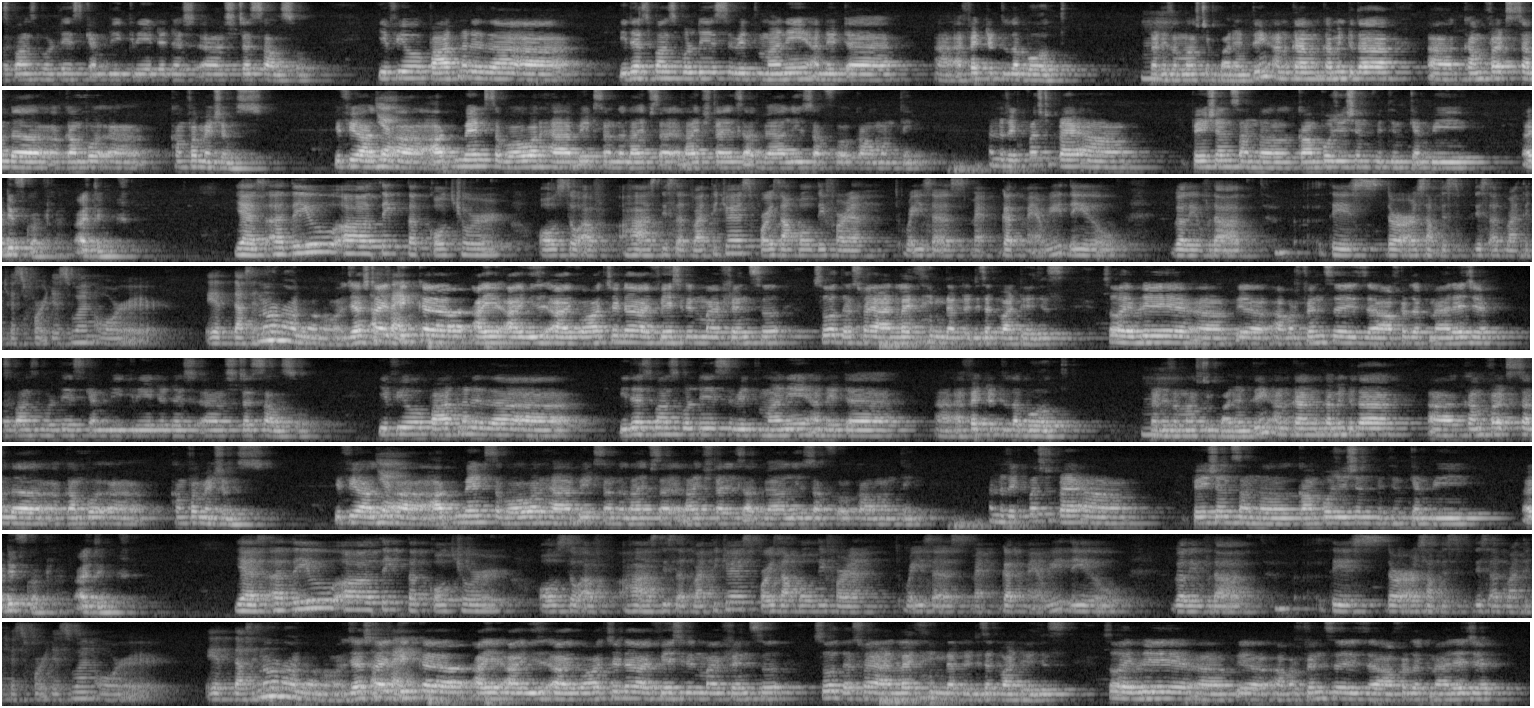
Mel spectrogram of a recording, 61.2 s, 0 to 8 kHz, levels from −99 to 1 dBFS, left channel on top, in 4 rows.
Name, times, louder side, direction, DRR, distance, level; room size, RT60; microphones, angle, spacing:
voice 1, 0.0-3.1 3.8-5.7 6.2-9.0 9.3-10.5 11.5-14.0 14.2-16.7 17.0-17.9 18.6-24.5 25.2-26.6 27.2-30.0 30.5-31.8 43.3-43.4 48.4-53.7 54.0-56.4 57.0-60.8, left 3 dB, 70° left, 3 dB, 2.6 m, -26 dB
voice 2, 11.4-11.7 19.0-19.2 24.8-24.9 32.9-42.0 42.3-43.0 43.9-47.4 47.9-48.6 49.6-49.9 54.5-54.6, left 3 dB, 90° left, 2 dB, 2.0 m, -32 dB
21.0 x 16.0 x 3.6 m, 0.85 s
head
